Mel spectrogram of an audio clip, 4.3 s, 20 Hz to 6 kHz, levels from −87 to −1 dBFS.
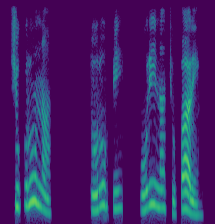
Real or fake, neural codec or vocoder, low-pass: fake; codec, 16 kHz, 4 kbps, X-Codec, HuBERT features, trained on general audio; 5.4 kHz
